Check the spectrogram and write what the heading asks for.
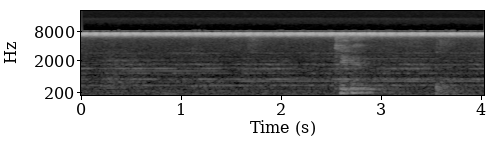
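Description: Faint steady background with a continuous high-pitched whine and a brief low voice sound about two and a half seconds in.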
